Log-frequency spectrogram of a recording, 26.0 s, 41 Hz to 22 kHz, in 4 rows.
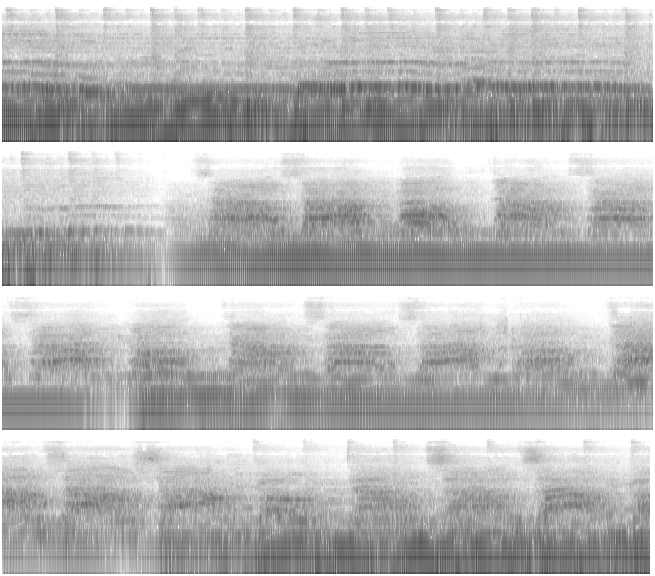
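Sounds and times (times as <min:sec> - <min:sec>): live rock band playing: 0:00.0 - 0:08.0, 0:21.2 - 0:26.0
person singing: 0:00.0 - 0:26.0.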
